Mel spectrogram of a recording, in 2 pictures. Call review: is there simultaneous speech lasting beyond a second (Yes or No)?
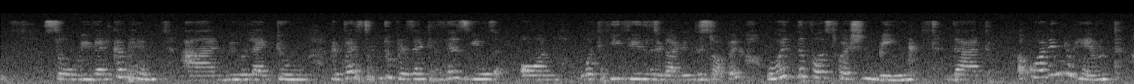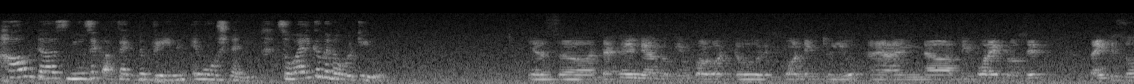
No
